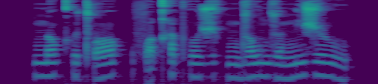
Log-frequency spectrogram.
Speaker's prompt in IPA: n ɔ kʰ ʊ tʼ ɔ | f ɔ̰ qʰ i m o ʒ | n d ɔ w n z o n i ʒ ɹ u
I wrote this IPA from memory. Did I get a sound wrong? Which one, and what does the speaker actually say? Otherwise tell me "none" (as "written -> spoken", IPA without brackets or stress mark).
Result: m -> pʰ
